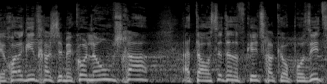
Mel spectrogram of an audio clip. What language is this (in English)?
Hebrew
